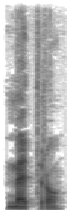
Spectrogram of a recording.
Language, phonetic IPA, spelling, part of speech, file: Polish, [ˈmɛtrɔ], metro, noun, Pl-metro.ogg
